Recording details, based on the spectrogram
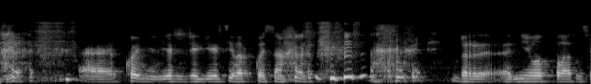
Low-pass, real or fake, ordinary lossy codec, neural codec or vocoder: none; fake; none; codec, 16 kHz, 4 kbps, X-Codec, HuBERT features, trained on general audio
